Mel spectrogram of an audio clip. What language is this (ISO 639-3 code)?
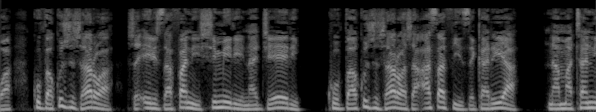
sna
